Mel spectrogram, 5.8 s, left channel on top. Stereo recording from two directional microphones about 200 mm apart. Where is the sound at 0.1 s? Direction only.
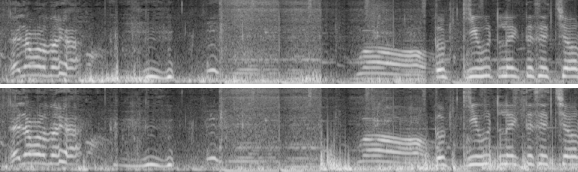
30° right (ahead or behind).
